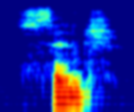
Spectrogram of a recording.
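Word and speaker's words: sinh: hyperbolic cosine go by the way this is pronounced cinch and this is pronounced coach coach of X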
